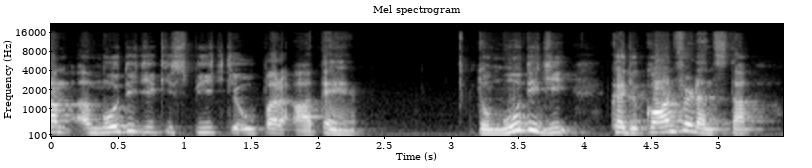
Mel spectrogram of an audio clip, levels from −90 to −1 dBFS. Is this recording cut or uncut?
uncut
